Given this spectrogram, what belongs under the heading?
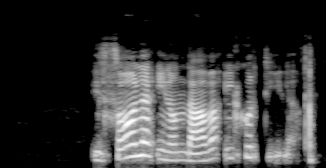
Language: Italian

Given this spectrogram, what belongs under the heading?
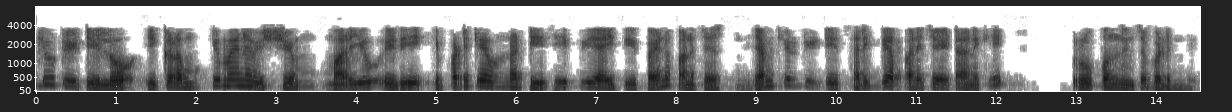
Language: Telugu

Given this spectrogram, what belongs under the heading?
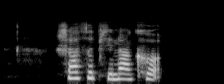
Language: Chinese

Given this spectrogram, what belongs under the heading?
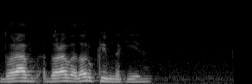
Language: Portuguese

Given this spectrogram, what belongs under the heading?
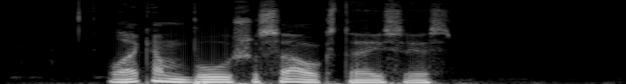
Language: Latvian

